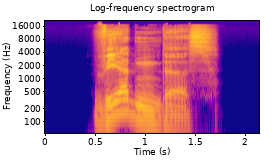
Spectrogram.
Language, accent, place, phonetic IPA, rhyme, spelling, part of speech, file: German, Germany, Berlin, [ˈveːɐ̯dn̩dəs], -eːɐ̯dn̩dəs, werdendes, adjective, De-werdendes.ogg
- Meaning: strong/mixed nominative/accusative neuter singular of werdend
